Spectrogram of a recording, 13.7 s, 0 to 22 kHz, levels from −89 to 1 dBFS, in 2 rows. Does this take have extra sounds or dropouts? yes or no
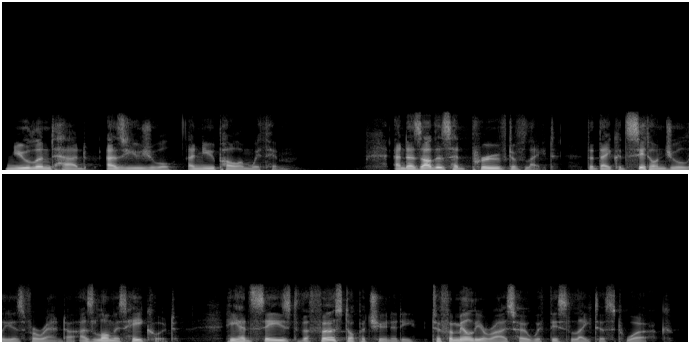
no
